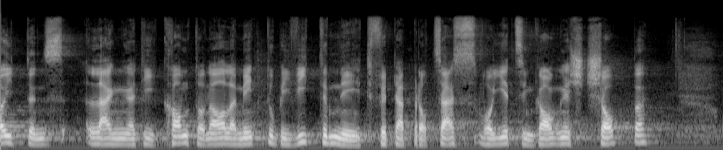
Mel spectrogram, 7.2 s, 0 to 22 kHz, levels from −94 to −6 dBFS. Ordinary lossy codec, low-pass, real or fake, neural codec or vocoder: none; 14.4 kHz; real; none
